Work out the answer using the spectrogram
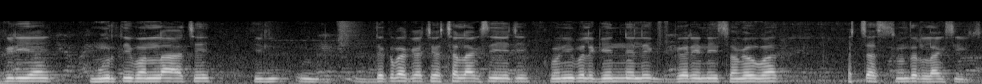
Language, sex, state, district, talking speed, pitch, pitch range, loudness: Halbi, male, Chhattisgarh, Bastar, 130 wpm, 145 Hz, 135-145 Hz, -18 LUFS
